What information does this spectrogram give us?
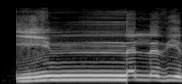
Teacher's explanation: جيت عند كسرة الهمزة وولدت منها حرف مد · Term: توليد حرف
